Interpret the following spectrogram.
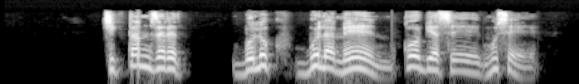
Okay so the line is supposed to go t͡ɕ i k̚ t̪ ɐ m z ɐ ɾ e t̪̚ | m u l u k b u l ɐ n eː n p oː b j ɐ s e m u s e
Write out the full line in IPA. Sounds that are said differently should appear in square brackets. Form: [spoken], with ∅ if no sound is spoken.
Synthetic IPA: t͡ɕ i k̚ t̪ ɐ m z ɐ ɾ e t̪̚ | [b] u l u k b u l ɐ [m] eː n [q] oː b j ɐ s e m u s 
